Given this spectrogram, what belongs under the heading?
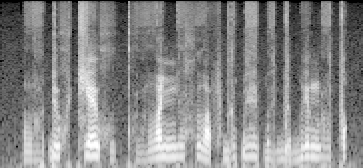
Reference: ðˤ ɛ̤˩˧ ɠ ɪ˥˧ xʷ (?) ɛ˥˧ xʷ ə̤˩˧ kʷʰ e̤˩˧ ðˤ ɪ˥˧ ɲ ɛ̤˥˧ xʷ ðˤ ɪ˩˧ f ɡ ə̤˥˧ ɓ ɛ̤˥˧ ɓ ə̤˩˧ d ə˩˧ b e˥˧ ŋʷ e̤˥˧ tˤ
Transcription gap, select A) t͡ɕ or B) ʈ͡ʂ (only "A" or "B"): A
